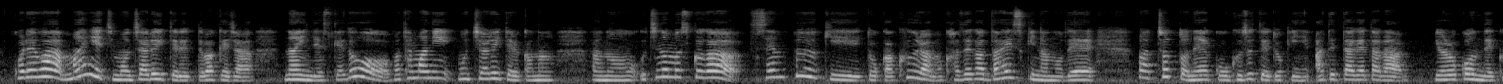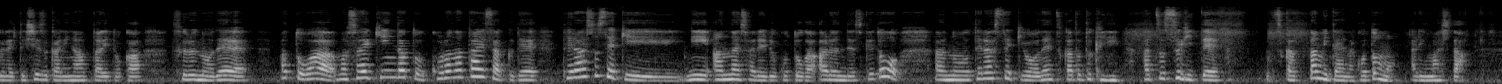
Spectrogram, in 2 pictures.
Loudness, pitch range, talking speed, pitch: -24 LUFS, 195-265 Hz, 345 characters per minute, 220 Hz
